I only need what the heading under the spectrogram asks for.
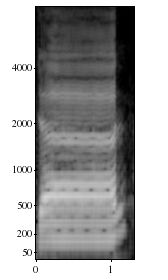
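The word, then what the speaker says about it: الْجَانَّ: Maka waalaqal jan baru masuk ke nun. Panjangkan janya dulu enam harakat baru masuk ke nun.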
